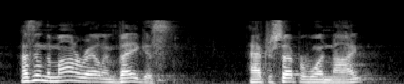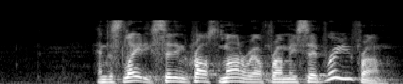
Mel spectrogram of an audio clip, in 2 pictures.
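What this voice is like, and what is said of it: North Carolina Southern accent, drawn-out syllables. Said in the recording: “that's a North Carolina accent. She said, it sounds so pretty. ... all you got to do is draw your syllables out.”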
